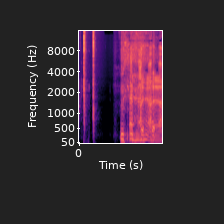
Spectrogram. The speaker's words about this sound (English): And that noise with his lips, Carla. He wasn't clicking his fingers or anything like that.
